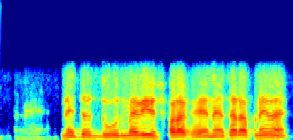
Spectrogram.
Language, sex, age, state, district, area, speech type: Hindi, male, 30-45, Rajasthan, Karauli, rural, conversation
